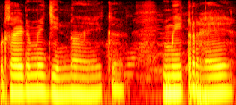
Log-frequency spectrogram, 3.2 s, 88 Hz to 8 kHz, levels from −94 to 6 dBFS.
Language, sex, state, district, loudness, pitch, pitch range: Hindi, male, Uttar Pradesh, Shamli, -17 LUFS, 155 Hz, 150-165 Hz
